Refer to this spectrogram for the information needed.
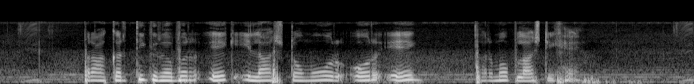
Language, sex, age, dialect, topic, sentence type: Hindi, male, 25-30, Hindustani Malvi Khadi Boli, agriculture, statement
